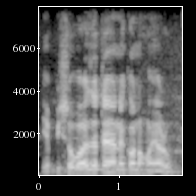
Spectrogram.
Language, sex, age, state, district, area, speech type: Assamese, male, 60+, Assam, Dibrugarh, urban, spontaneous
